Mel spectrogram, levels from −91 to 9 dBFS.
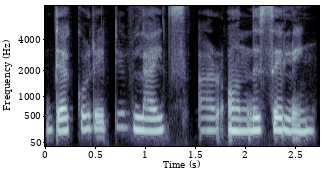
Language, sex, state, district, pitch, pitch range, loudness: English, female, Assam, Kamrup Metropolitan, 235 Hz, 225-245 Hz, -16 LUFS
